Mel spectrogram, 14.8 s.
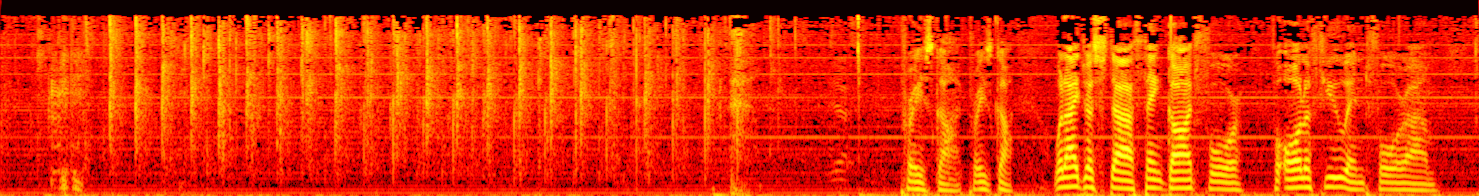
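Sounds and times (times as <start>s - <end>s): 
audience clapping: 0.3s - 8.0s
speech: 9.0s - 14.4s.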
